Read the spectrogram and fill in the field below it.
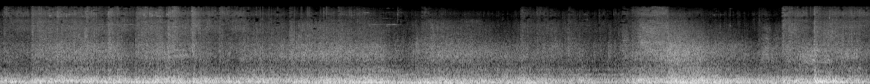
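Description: A jet pack roars with a steady rushing thrust.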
